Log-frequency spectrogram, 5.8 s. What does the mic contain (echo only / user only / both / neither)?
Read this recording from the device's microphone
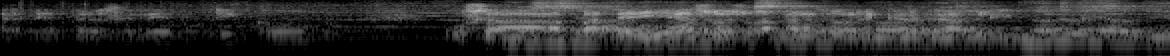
both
